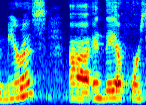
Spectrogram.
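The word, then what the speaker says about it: Moirai: Well, I've always just known them mostly as the Fates, and this is pronounced the Miras, and they are, of course, of destiny.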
